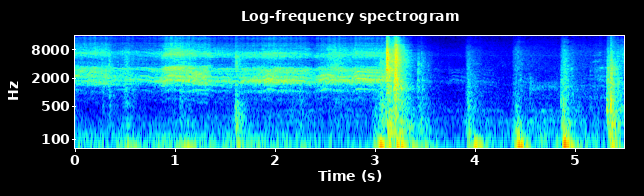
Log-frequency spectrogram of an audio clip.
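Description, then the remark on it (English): Crows caw outdoors over steady background noise, then a door shuts with a loud thud that cuts the outside sound off, followed by a few softer knocks and bumps in the quiet afterward. “my stupid door is open again.”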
